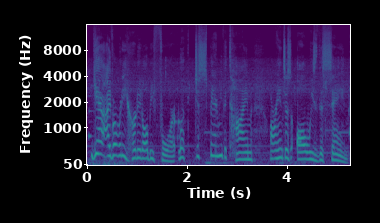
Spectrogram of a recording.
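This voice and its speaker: A man's voice: high-pitched, sing-song, moderate pace, faint music behind. An actor playing a curt, resentful ordinary townsman in a fantasy video game, accusing and scolding. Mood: bitter, dismissive.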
